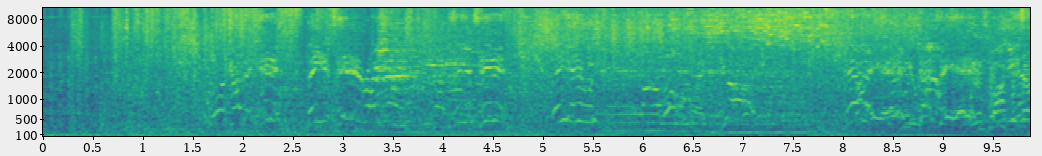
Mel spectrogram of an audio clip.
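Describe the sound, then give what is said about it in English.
Explosions from a stealth bomber dropping many bombs onto a creature in a video game: a dense, continuous rumble of booms and bursts, with people shouting and talking loudly over it throughout. “A stealth bomber drops a multitude of bombs onto the creature.”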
